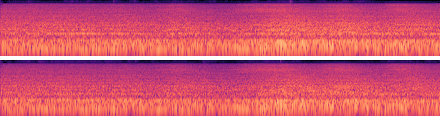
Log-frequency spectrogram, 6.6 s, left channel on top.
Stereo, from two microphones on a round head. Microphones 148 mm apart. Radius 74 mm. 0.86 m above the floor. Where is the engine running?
55° left (ahead or behind), 1.5 m.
